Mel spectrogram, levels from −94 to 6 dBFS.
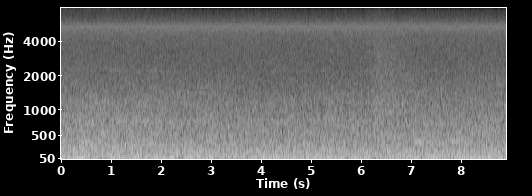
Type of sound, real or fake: fake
